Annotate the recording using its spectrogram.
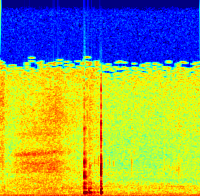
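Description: A steady low mechanical hum in the background, with a brief vocal sound and a single sharp click about a second in.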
